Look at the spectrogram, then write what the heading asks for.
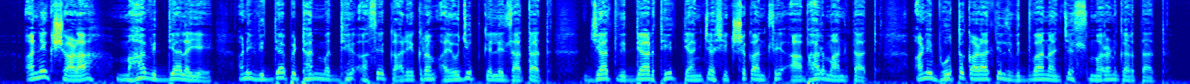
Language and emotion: Marathi, neutral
